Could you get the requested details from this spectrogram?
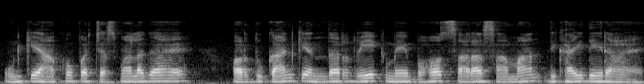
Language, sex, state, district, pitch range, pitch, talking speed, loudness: Hindi, male, Uttar Pradesh, Jyotiba Phule Nagar, 125-140 Hz, 130 Hz, 175 wpm, -16 LUFS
